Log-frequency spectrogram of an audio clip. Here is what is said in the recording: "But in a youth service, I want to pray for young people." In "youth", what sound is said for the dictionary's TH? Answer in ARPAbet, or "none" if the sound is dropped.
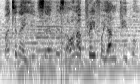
T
